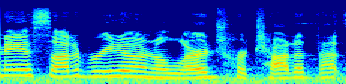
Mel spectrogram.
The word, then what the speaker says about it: horchata: I did just pronounce the H in horchata. Unfortunately, that's how everybody I grew up around pronounced it, so...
